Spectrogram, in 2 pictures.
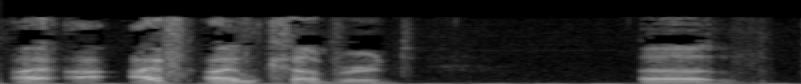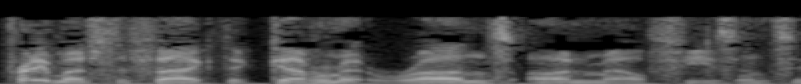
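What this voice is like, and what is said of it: Voice sounds sick, under the weather. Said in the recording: “I'm a little under the weather, so probably hear it in my voice.”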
